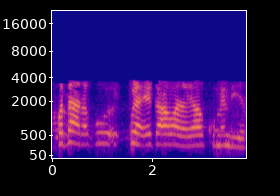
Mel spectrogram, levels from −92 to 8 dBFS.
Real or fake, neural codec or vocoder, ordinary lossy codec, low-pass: real; none; MP3, 24 kbps; 3.6 kHz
